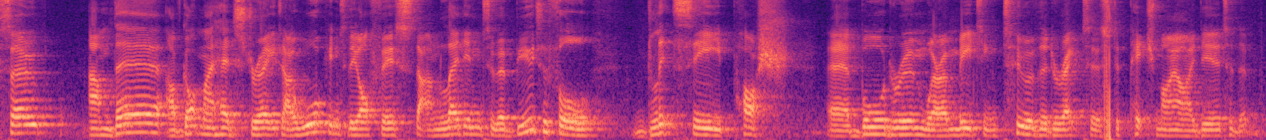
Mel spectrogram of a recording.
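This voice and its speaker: Noticeable background noise and audible room echo surround a man with a Manchester accent who speaks at a fairly slow pace and fairly high pitch with ordinary pitch variation. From northern England, Manchester. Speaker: motivational speaker and trainer. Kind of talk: conference keynote talk.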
